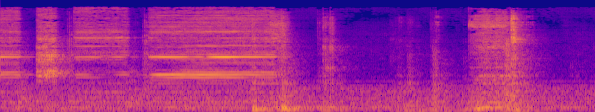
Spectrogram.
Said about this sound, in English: Feed the paper through the typewriter, please. How are you doing this? Is this a trick typewriter?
